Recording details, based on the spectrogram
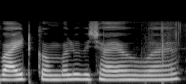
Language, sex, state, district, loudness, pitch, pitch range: Hindi, female, Jharkhand, Deoghar, -17 LUFS, 220 Hz, 215-230 Hz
